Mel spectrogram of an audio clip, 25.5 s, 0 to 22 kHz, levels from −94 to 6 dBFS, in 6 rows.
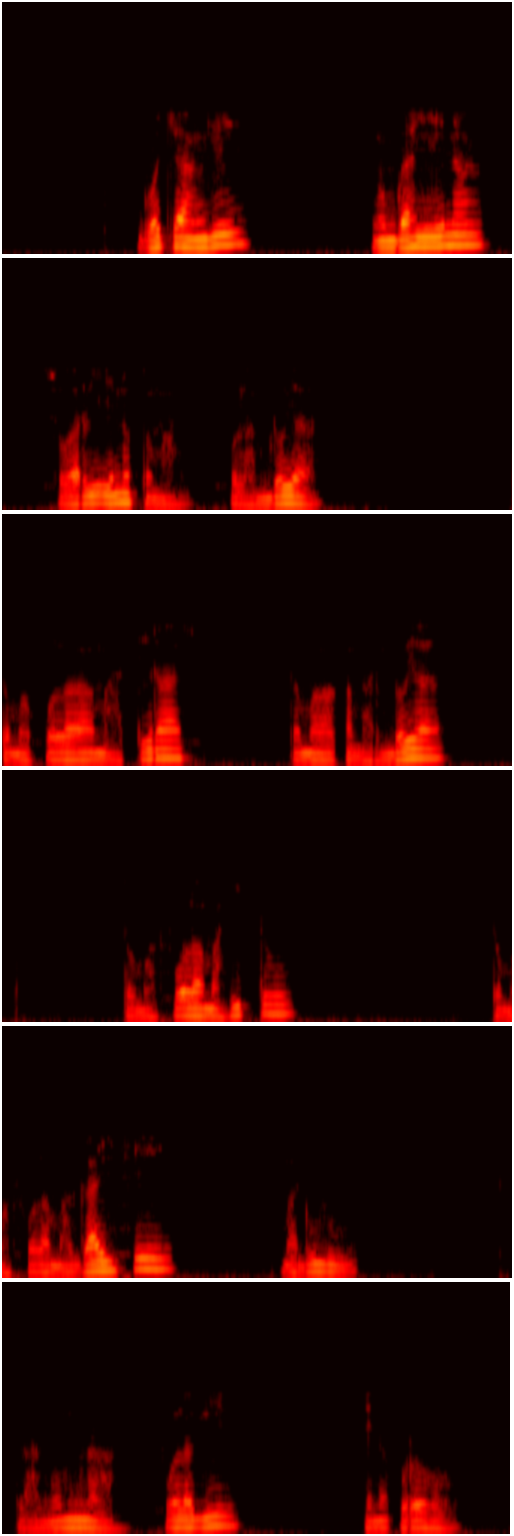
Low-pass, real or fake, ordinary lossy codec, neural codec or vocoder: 3.6 kHz; fake; none; codec, 16 kHz, 16 kbps, FunCodec, trained on LibriTTS, 50 frames a second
